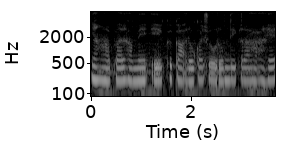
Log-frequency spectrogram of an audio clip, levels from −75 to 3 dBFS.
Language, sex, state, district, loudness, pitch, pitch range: Hindi, female, Bihar, Bhagalpur, -37 LUFS, 200 Hz, 195-205 Hz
